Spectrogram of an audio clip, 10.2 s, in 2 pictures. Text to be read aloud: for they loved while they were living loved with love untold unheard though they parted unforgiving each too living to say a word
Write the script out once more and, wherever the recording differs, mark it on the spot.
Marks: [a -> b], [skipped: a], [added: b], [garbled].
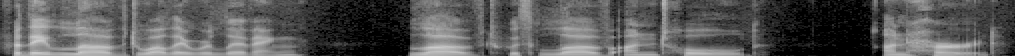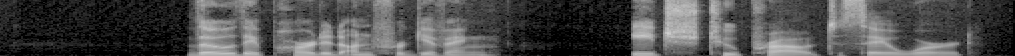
for they loved while they were living loved with love untold unheard though they parted unforgiving each too [living -> proud] to say a word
